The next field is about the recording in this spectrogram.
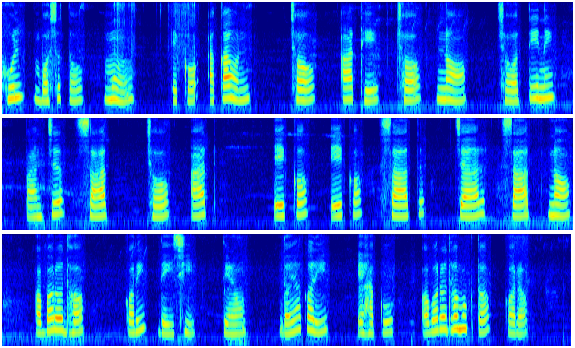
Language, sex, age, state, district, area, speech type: Odia, female, 18-30, Odisha, Balangir, urban, read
